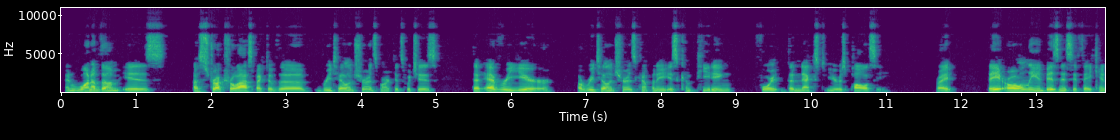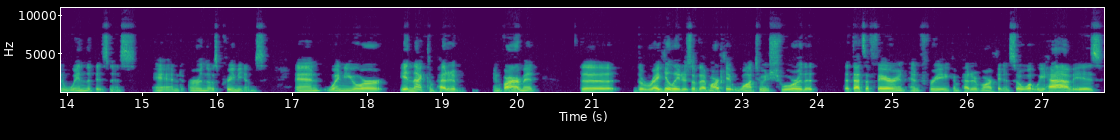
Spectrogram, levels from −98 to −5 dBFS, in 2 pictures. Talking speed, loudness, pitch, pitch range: 165 wpm, -23 LUFS, 115 Hz, 105-120 Hz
